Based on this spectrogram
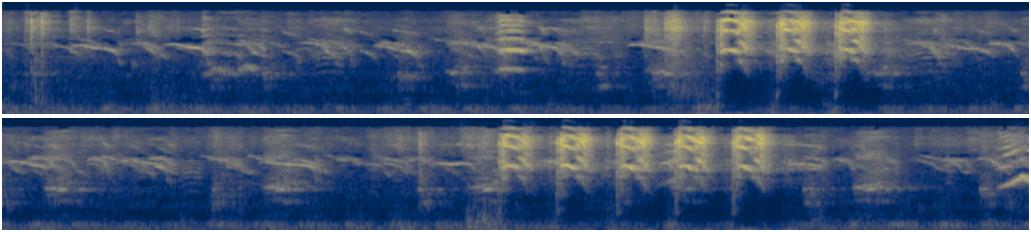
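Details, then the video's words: Pair of green Fischer's lovebirds, known for long-duration songs, chattering: continuous thin downslurred chirps broken by two loud bursts of rapid harsh squawks, each about five notes. "Lovebird Singing & Chirping Sounds - Green Fischer Pair"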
